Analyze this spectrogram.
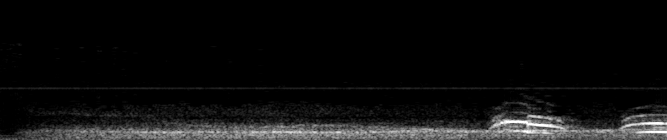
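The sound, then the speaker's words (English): A raven gives two harsh, descending croaks near the end, rising above a steady, noisy background bed. “I only hear a raven croaking.”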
